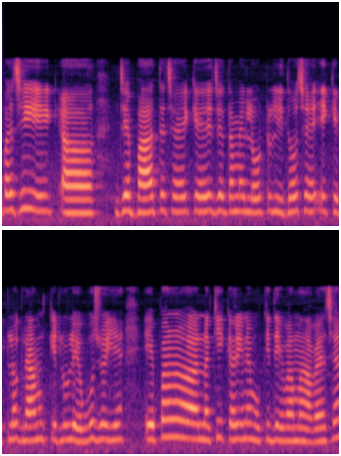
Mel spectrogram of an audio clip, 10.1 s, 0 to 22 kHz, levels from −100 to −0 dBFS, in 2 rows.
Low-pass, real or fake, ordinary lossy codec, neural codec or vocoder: none; real; none; none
